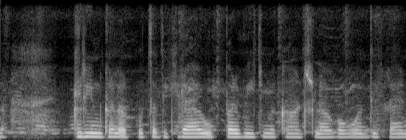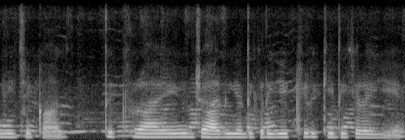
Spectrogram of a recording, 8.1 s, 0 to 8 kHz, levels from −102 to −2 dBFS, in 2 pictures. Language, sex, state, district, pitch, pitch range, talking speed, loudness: Hindi, female, Maharashtra, Nagpur, 200 Hz, 195-210 Hz, 200 wpm, -31 LUFS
